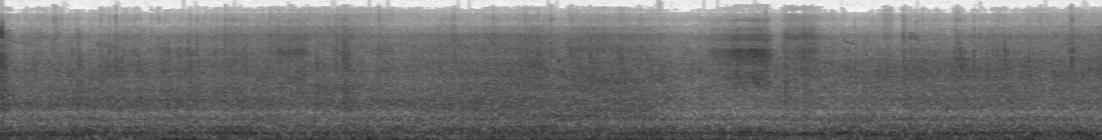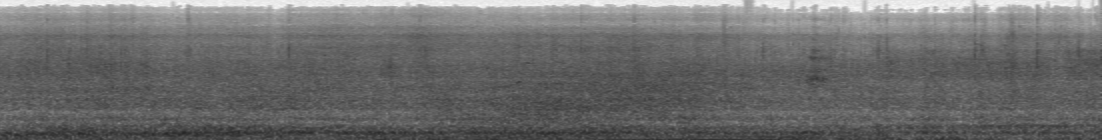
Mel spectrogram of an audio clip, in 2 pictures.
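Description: Tyres hum steadily on smooth pavement.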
